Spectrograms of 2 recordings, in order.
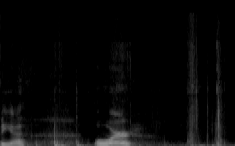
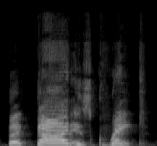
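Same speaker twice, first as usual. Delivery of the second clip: much higher, loud defiant shout; 11 semitones higher, 10 dB louder, slower than usual. Acted. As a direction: yell it up at the giant. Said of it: "David shouted up at him".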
